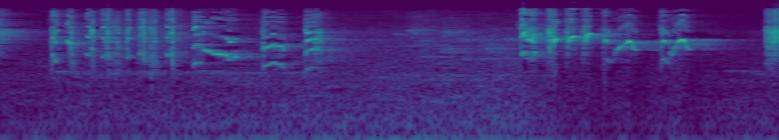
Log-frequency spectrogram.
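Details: Young male Van Hasselt's sunbird, recorded as a lure for caged birds: a quick high chatter with slurred notes, a pause, then a bright burst of rising chirps.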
